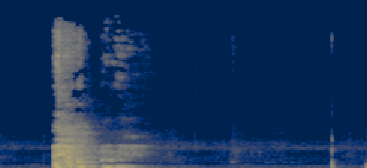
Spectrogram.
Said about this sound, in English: Excuse me. Yeah, we both coughing over here. What the hell going on?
